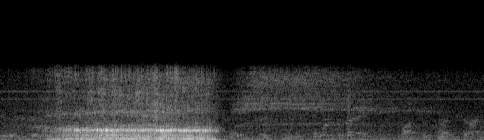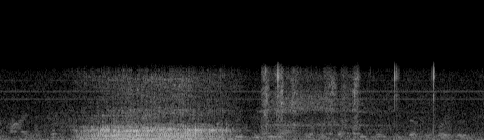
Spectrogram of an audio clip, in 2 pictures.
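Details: Snoring.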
